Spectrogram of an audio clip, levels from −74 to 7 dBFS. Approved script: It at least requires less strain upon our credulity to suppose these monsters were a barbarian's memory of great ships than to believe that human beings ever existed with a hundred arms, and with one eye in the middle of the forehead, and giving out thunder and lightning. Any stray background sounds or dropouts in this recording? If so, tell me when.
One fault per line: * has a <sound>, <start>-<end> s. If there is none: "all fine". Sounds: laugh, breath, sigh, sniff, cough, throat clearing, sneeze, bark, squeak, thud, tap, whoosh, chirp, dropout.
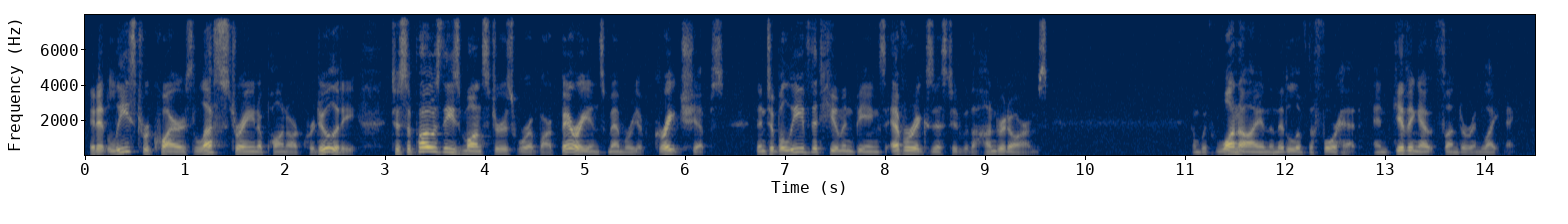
all fine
